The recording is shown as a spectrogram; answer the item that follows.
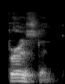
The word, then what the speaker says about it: president: Primeira sílaba é forte. President. President. Eh, eh, a separação aqui, a letra I, bem curtinho, tá? Às vezes ela nem é perceptível, como também o o president present, né?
